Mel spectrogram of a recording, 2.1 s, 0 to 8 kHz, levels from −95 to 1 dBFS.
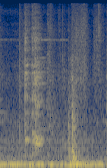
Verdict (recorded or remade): recorded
